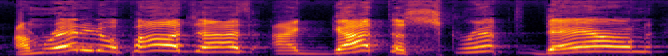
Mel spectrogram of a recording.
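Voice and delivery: loud, high self-psyching; worked-up readiness. Retold or imitated. Man psyching himself up to apologize, loud worked-up voice. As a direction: pump yourself up, stretching the last words.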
